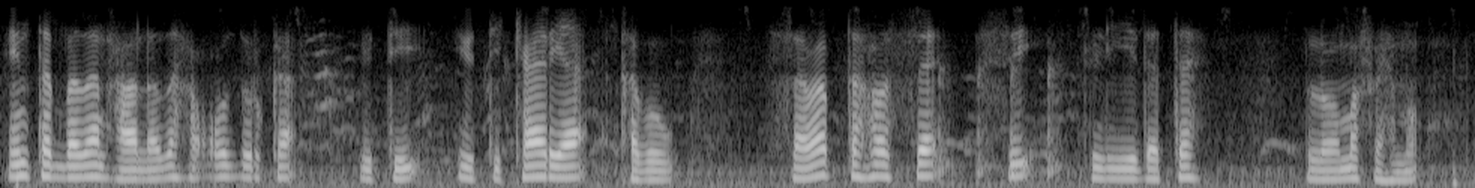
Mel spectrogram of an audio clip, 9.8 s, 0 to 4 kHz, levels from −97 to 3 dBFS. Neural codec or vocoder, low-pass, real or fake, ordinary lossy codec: none; 3.6 kHz; real; none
